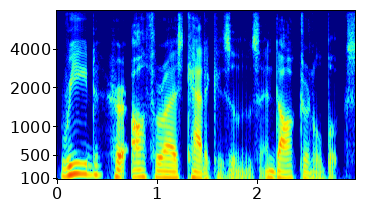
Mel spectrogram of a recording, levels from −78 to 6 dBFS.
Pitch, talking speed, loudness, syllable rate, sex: 120 Hz, 140 wpm, -20 LUFS, 5.1 syllables/s, male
